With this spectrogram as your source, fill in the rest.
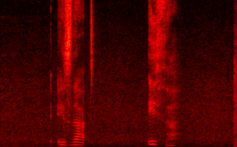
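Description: A young woman asks a hushed question, close by.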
